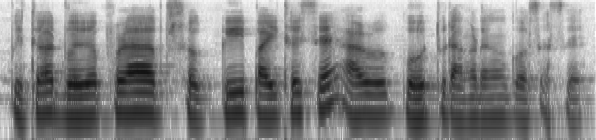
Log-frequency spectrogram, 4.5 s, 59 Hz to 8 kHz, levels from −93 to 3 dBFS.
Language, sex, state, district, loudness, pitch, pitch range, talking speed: Assamese, male, Assam, Sonitpur, -16 LUFS, 145 Hz, 135-155 Hz, 160 wpm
